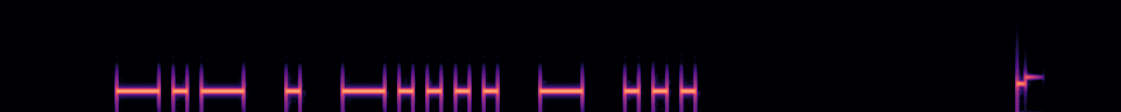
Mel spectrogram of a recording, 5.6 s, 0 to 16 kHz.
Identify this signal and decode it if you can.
Morse code, heard as a keyed tone, about 17 wpm, 700 Hz. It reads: KE6TS
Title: USA Call Signs Repeated 3x 17wpm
